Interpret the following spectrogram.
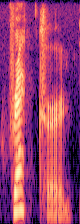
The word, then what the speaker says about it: record: If this is a noun, the stress is on the first syllable. Record. Re is the vowel as in head, re, and then the OR changes to ER, record.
